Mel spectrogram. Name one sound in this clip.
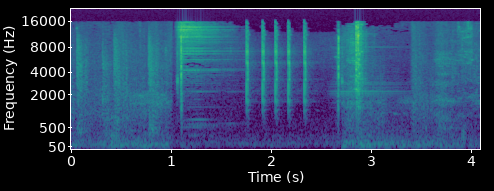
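A metal crank wheel clicks as it turns.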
